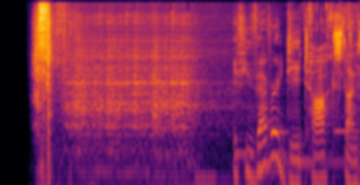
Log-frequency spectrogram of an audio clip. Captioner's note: slicing, whirring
